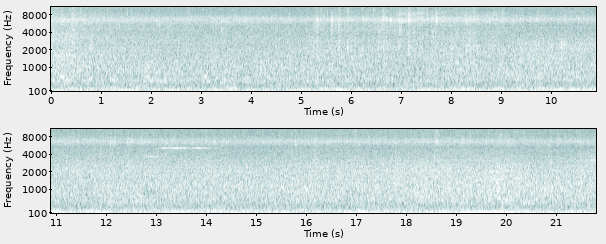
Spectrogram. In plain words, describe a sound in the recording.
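A cat laps water from a plastic tub.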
